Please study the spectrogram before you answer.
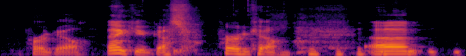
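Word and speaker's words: Purrgil: Pronounced Purgil. Purgil.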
